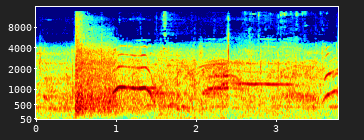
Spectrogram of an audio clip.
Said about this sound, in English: Shortly after dawn on Thursday, hell broke loose when out of the blue, heavy gunfire rent the air around Garissa University in northeastern Kenya, forcing hundreds of students to flee, seeking safety outside their campus.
